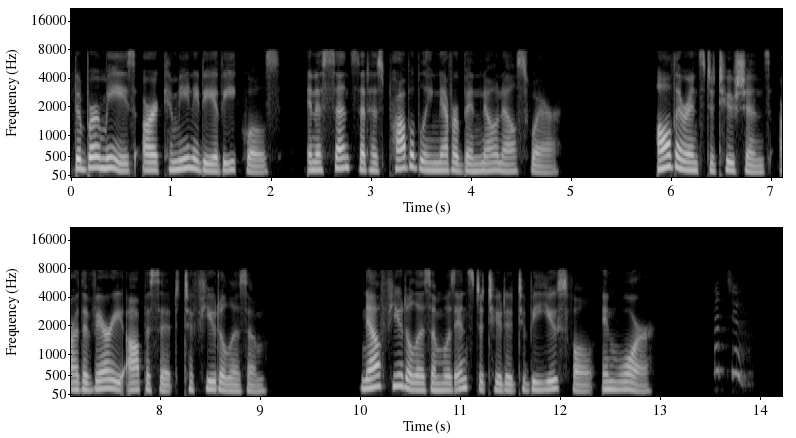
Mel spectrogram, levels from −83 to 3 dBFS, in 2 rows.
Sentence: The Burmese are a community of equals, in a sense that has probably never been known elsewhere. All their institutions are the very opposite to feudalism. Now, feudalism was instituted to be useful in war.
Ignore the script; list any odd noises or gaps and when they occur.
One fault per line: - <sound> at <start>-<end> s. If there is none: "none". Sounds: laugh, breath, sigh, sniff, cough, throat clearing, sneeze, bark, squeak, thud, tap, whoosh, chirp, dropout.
- sneeze at 13.5-14.0 s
